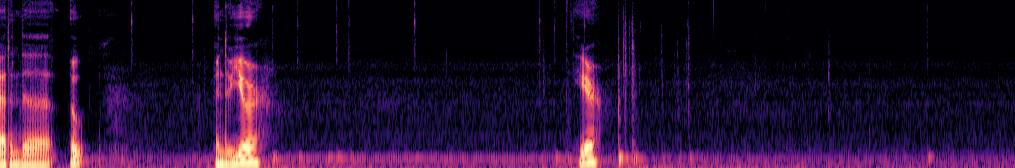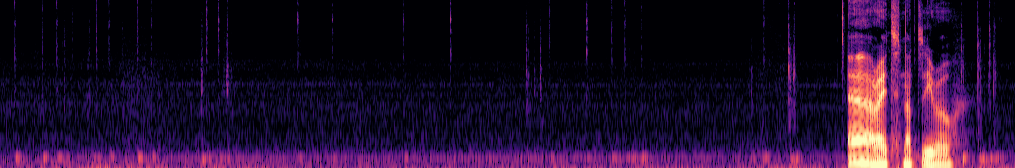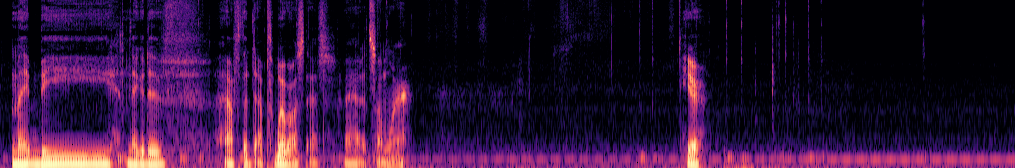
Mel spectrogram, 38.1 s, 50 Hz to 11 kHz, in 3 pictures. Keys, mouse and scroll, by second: 0.6 scroll down 1, 0.7 scroll up 4, 1.7-2.5 drag, 2.7 scroll down 2, 3.0 click, 3.4 middle click, 4.5-5.1 middle drag, 5.2-6.8 drag, 7.9 ctrl+space, 8.5 z, 13.1 middle click, 13.2 scroll down 2, 13.5-14.4 scroll up 8, 14.8-15.5 scroll up 2, 15.4 shift+right click, 16.5-16.9 shift+drag, 17.8-18.4 drag, 20.4-24.0 middle drag, 24.2-25.7 middle drag, 25.5-26.4 ctrl+scroll down 1, 26.0 ctrl+middle click, 26.7-28.0 ctrl+middle drag, 26.9 ctrl+space, 27.3-27.6 scroll down 1, 28.0 scroll up 2, 28.7 scroll down 2, 29.5-30.1 scroll up 2, 33.4 middle click, 34.4-36.9 scroll down 1, 35.1-38.0 drag.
